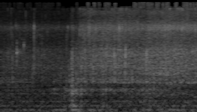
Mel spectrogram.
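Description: Prawns frying in a pan with light stirring taps at first, then a loud, steady hiss of sizzling oil that swells and holds.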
